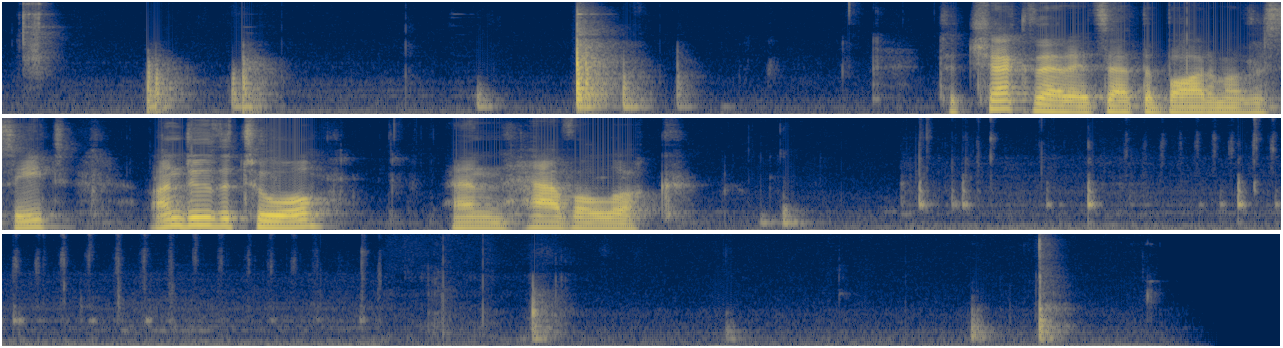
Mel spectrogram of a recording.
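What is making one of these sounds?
Metal parts click and clack as they are handled.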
